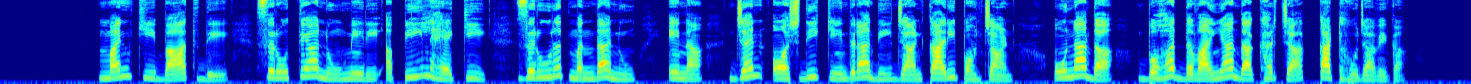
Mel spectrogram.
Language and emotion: Punjabi, neutral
